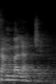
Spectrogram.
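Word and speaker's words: Cambalache: like a year ago um so yeah so calache that's how it's pronounced I'm sorry I know it's a little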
